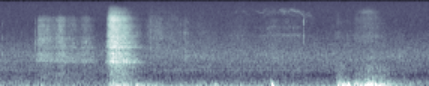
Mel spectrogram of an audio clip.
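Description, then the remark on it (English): A person yawns: a sharp breathy inhale, then a low, drawn-out groaning exhale near the end, with quiet rustling in between. “Oh, I was yawning.”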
